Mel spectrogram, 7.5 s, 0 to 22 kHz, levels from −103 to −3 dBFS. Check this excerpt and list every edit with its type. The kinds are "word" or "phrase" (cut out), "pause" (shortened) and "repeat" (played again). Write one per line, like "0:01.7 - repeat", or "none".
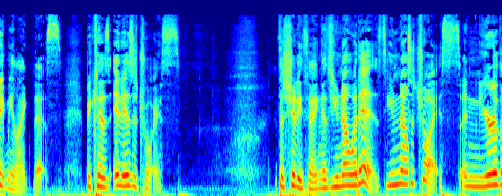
0:04.2 - word
0:06.1 - word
